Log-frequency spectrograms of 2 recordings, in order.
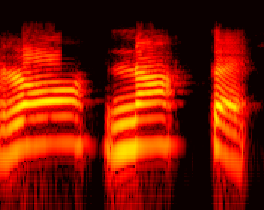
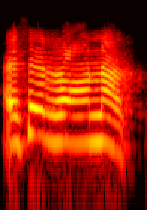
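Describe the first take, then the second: First: Raunak stretched syllable by syllable, very slow. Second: Said in the usual way. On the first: Shown as a demonstration. Teacher stretching Raunak slowly for students. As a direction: pull Raunak apart slowly as रौ-न-क. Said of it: "रा में अ का उच्चारण है". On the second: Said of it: "मान लो रौनक लिखा है".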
